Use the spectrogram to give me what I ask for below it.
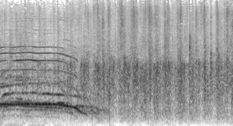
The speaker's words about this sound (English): that amazingly enthusiastic sound you just heard is our live studio audience who are here basking in the glory of Aaron's beard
